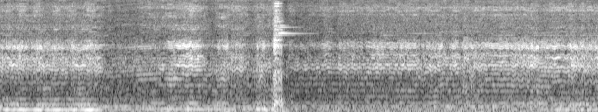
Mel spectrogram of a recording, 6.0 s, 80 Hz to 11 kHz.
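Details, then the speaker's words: Porting the exhaust port of an Echo 670 chainsaw cylinder with a sanding drum on a small grinder: steady high whine with a brief sharp zing where the bit touches the cylinder wall because the tooling isn't long enough. "You guys hear that zing? That was me going too far into the cylinder because my tooling isn't long enough."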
